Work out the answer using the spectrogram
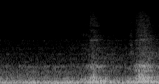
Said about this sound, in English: I pay him, and he drives off.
